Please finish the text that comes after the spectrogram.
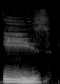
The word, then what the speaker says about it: Ys: It's called Wise and it's pronounced Ease. Okay. So, it's pronounced Ease.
